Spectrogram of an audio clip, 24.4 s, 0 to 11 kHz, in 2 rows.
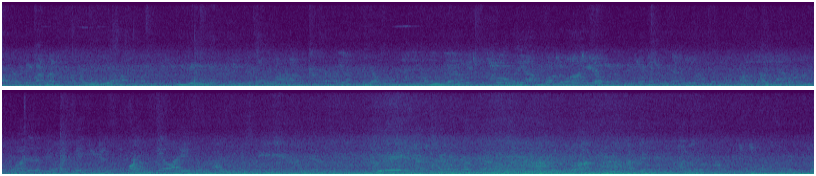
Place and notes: Morning in the park, Traffic Sound, Environmental sounds, Birdsong, A group of elderly people chatting
Binaural recordings
Taipei City, Taiwan, February 2014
